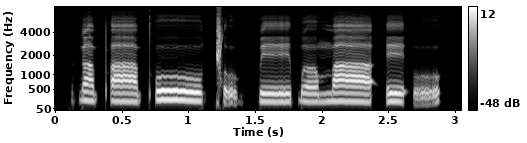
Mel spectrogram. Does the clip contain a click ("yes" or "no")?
yes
